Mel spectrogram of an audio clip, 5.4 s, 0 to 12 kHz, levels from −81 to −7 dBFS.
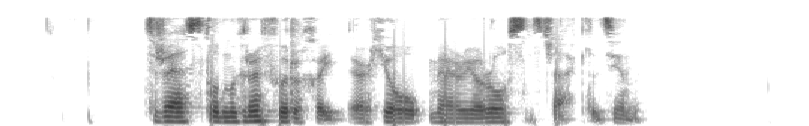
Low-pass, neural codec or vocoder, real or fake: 7.2 kHz; none; real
